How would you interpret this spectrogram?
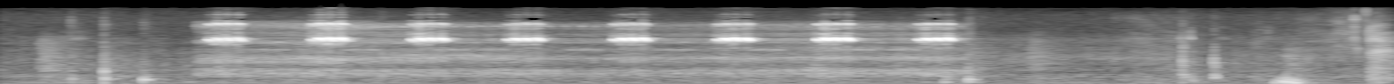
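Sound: cricket chirping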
